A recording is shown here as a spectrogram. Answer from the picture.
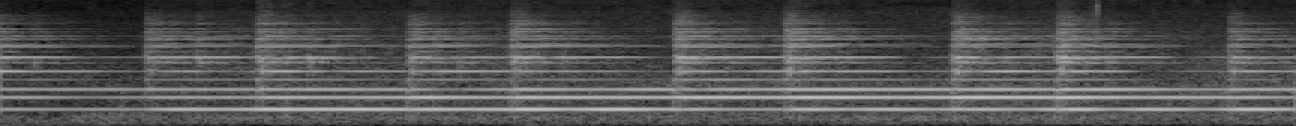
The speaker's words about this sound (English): The ship's bell at HMS Raleigh ringing out.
